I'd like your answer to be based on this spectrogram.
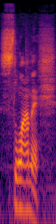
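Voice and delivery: Liverpool Scouse accent. Showing how a name would sound with scouse pronunciations: scouse accent. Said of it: "if they all had Scouse pronunciations, this is what it'd be".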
